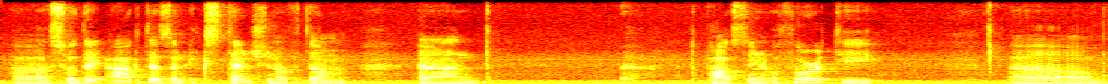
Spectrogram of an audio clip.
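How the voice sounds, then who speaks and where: A man whose first language is not English, speaking as an interview guest and explaining things in a measured way, often restarting phrases while he looks for a word. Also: fairly low pitch, noisy background. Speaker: guest, youth movement organizer. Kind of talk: casual interview answers.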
